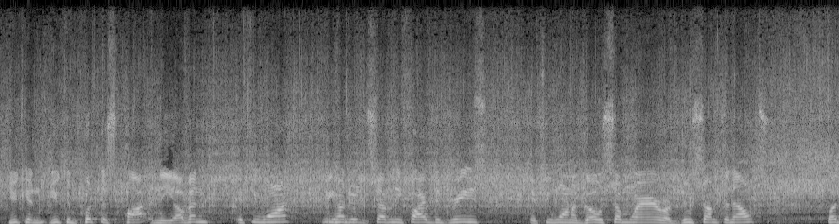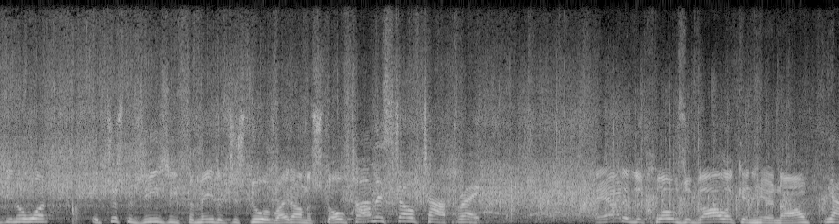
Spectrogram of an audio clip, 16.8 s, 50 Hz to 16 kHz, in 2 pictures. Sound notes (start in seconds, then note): 11.7 audience cheers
